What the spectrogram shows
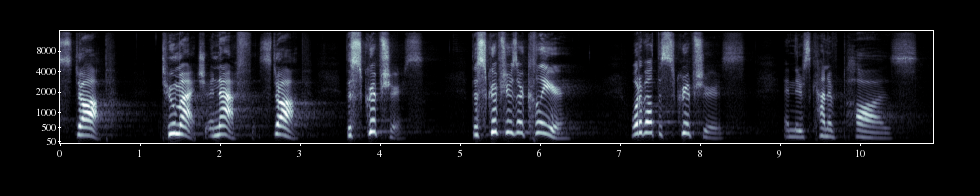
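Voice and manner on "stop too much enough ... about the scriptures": loud, stern shouting voice. Retelling a voice that shouts from the center at the group, imitating a stern shout. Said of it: "a stern voice, ... that sort of shouts".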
